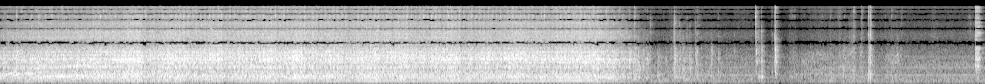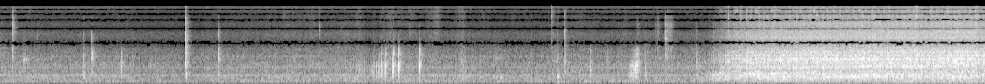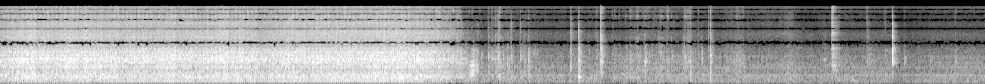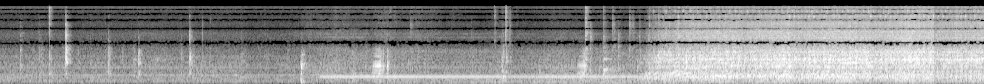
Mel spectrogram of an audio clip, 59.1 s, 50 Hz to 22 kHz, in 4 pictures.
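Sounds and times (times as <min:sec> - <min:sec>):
sewing machine stitching: 0:00.0 - 0:09.8, 0:25.3 - 0:37.2, 0:53.0 - 0:59.0
low steady hum: 0:36.8 - 0:54.0.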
